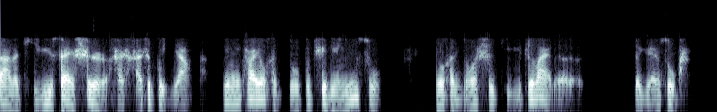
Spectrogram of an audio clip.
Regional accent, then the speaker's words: Beijing, China; 我们国人，我们北京人呢，真正感受奥林匹克运动和精神的话呢，也就是从2001年开始。

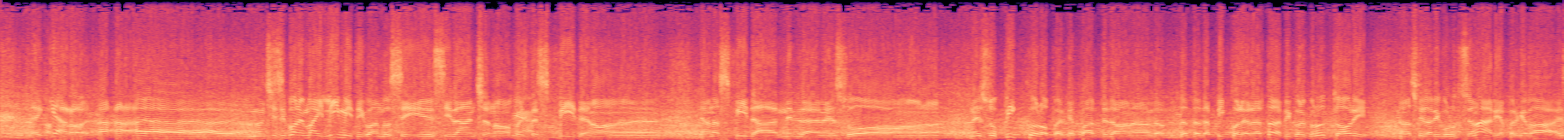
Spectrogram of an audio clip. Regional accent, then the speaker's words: Piedmont, Italy; soprattutto per noi che veniamo dal Piemonte

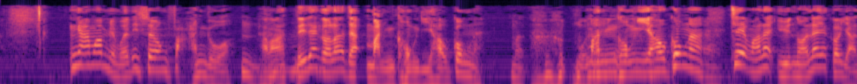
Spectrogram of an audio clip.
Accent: China; 這個我哋中國人啊

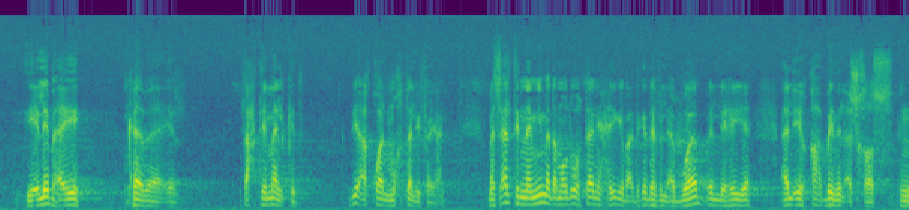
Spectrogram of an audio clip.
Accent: Cairo, Cairo Governorate, Egypt; كنت اشوفه وانا صغير في القاهره لما كنا نروح نزور المقابر

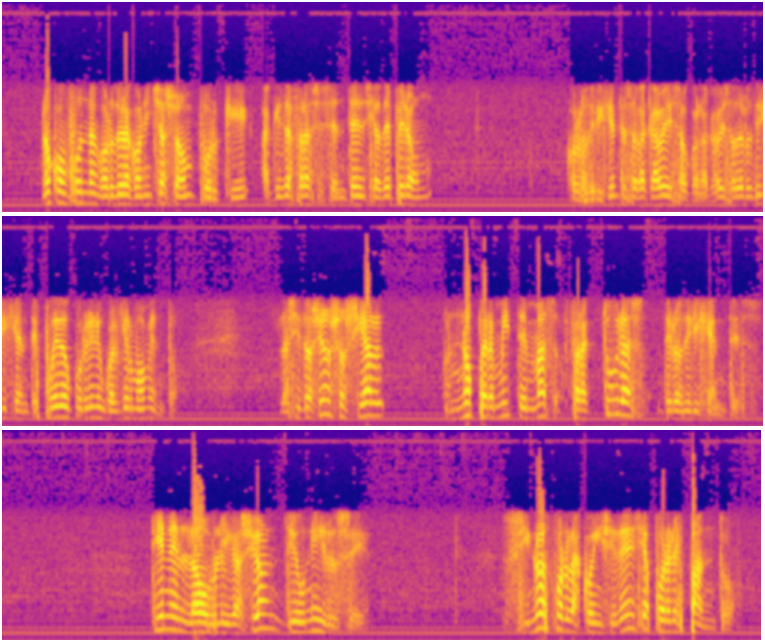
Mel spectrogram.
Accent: Argentina; sino que todos somos argentinos.

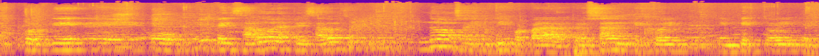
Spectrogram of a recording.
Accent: Uruguay; porque yo soy uruguayo

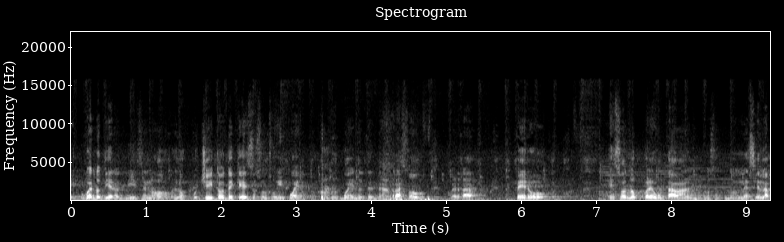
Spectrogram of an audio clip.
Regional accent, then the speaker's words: Bluefields, South Caribbean Coast Autonomous Region, Nicaragua; te comento de que provengo de Bluefields, mi querido Bluefields.

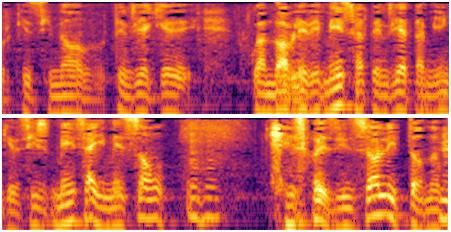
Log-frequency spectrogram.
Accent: Baños de Agua Santa, Tungurahua, Ecuador; Yo nací en Baños de Agua Santa y cuando ese lugar tenía 2,000 habitantes, ¿no? No, cuando nací tenía 1,000.

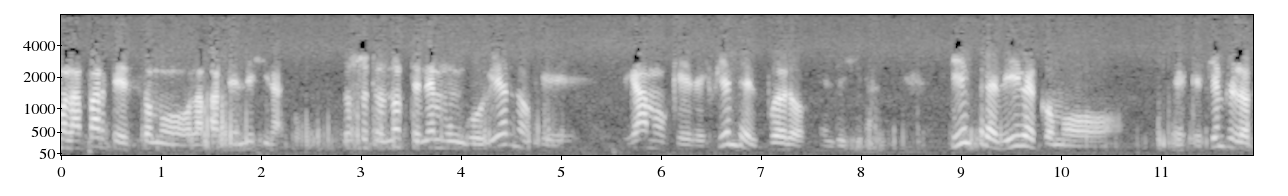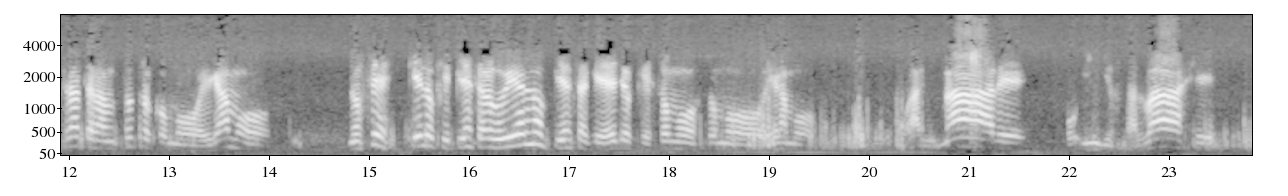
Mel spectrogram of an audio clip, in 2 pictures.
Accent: Chaco, Argentina; Mira, nosotros somos de acá de Penetrable Chaco, ¿no?

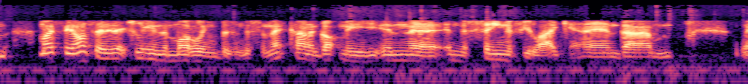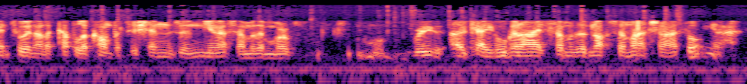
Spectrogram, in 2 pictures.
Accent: New Zealand; we did my home country, New Zealand, events in March, April this year.

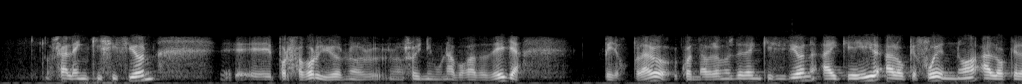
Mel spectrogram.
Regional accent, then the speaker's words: Aragon, Spain; Yo hablo con pasión y entusiasmo, como buen aragonés que soy

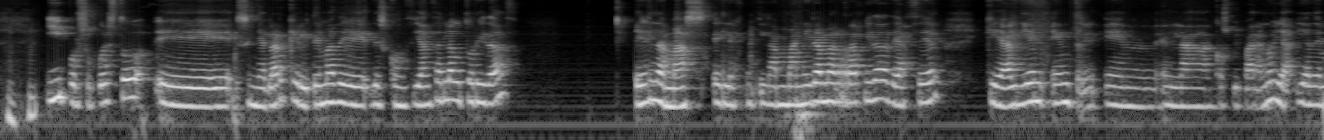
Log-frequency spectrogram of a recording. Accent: Madrid, Community of Madrid, Spain; yo estoy en Carabanchel ahora mismo y vengo de Lavapiés, de un barrio que era tradicionalmente activista

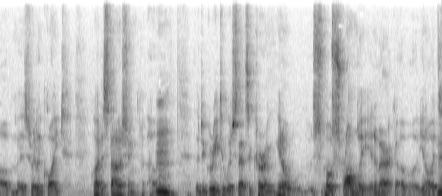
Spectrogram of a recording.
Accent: United States; I mean, I'm an American.

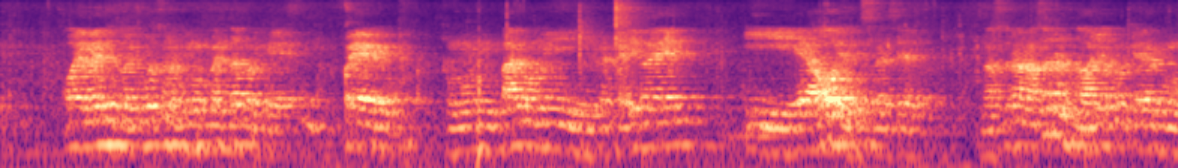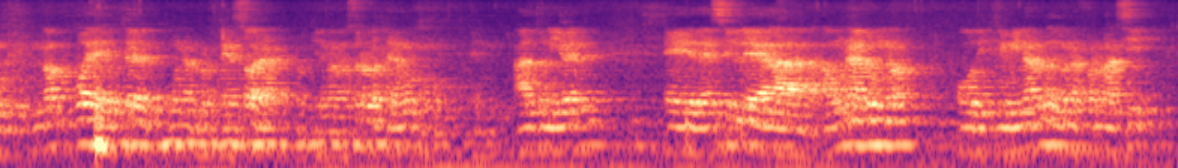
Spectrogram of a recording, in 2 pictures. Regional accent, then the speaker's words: France; Yo soy de la República de Francia.

